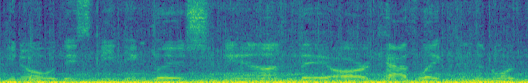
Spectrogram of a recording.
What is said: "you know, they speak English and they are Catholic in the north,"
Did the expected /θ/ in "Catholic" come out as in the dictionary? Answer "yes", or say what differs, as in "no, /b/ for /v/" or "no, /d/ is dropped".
yes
